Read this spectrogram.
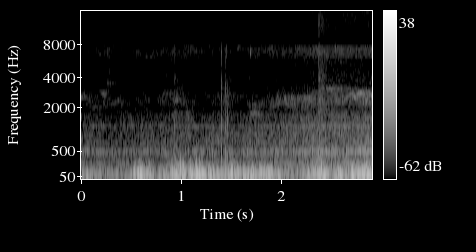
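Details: Huge honey bee swarm clinging to an oak tree in a yard: dense, steady low hum with pulsing surges of loudness throughout, a few faint clicks.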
